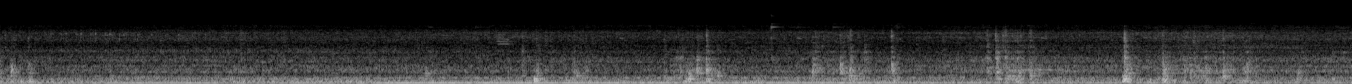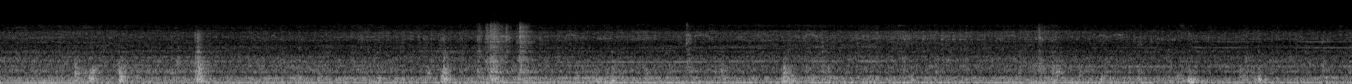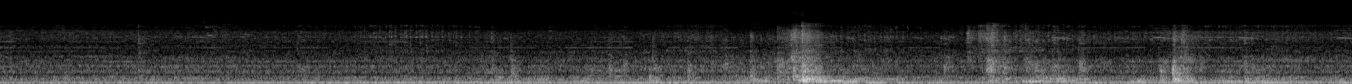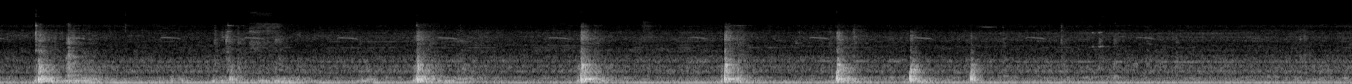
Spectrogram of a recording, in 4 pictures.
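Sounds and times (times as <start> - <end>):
diesel machinery droning: 0.0 - 54.0
metallic clanks and knocks: 6.6 - 10.5, 17.8 - 21.8, 33.1 - 35.7, 40.9 - 43.5, 44.2 - 45.3, 46.3 - 46.8, 47.7 - 50.6.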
